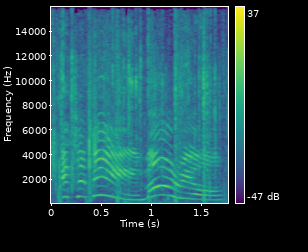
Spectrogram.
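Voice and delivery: high, cartoonish Italian plumber voice; Italian accent. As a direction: put on a thick Italian accent. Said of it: "doing an Italian accent".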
